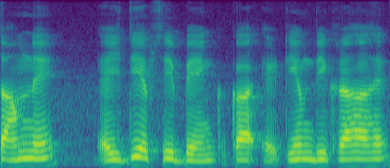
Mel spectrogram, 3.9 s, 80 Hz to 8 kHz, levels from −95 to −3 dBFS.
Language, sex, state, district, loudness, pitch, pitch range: Hindi, male, Uttar Pradesh, Hamirpur, -19 LUFS, 120 Hz, 115-125 Hz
